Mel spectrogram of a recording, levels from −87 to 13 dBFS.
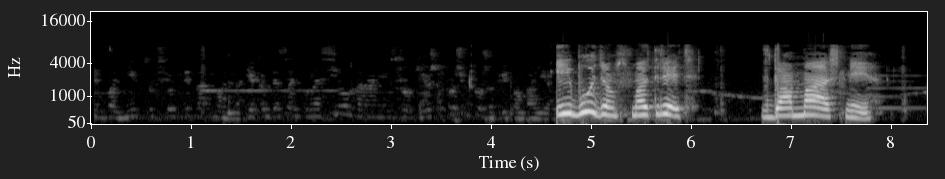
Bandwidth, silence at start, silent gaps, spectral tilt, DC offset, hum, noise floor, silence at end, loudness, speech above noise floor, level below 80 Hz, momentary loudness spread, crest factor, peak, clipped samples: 7.6 kHz; 4.65 s; none; -5.5 dB/octave; under 0.1%; none; -60 dBFS; 0.55 s; -13 LUFS; 45 dB; -64 dBFS; 12 LU; 16 dB; 0 dBFS; under 0.1%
